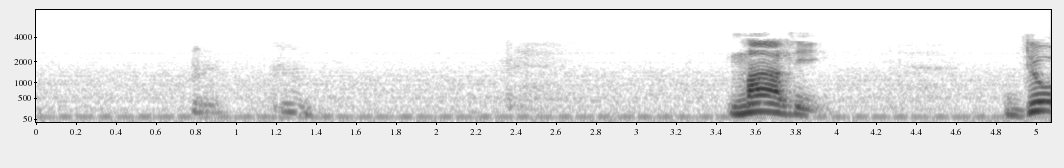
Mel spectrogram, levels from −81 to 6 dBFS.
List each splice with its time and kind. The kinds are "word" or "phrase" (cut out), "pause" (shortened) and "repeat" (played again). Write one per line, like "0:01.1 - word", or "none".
0:03.8 - word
